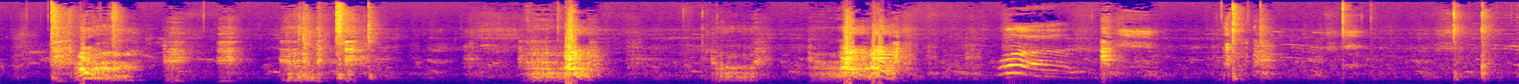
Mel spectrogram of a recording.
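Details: An Irish Wolfhound recorded up close gives deep, loud barks in irregular bursts roughly every one to two seconds. A brief wavering whine comes near the middle, and faint voices are heard in between.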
